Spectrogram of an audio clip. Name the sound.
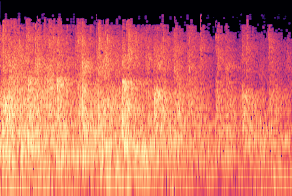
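audience clapping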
